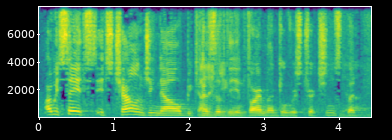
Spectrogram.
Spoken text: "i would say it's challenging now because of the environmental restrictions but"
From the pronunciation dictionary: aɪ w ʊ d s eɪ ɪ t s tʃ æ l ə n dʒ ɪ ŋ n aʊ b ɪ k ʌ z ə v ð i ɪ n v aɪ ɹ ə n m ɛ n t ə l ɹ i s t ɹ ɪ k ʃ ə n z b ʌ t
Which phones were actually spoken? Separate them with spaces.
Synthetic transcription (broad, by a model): aɪ w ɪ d s eɪ ɪ t s tʃ æ l ə n dʒ ɪ ŋ n aʊ b ɪ k ʌ z ə v ð i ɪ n v aɪ ɹ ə n m ɛ n t l ɹ i s t ɹ ɪ k ʃ ə n z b ʌ t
